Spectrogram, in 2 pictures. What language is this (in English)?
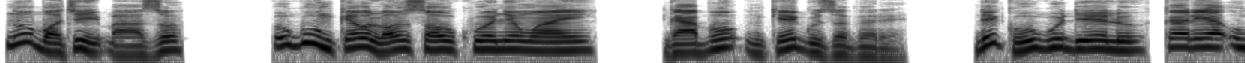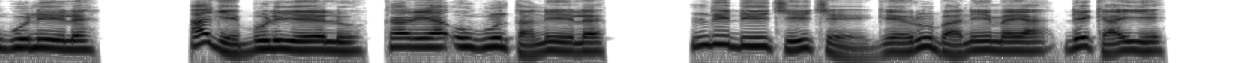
Igbo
